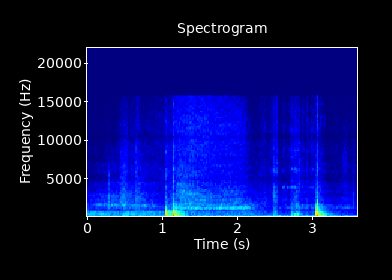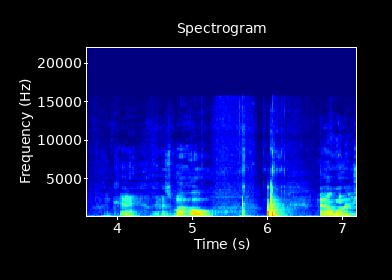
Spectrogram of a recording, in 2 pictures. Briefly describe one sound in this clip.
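A wooden disc knocks and clicks against a metal ring.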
